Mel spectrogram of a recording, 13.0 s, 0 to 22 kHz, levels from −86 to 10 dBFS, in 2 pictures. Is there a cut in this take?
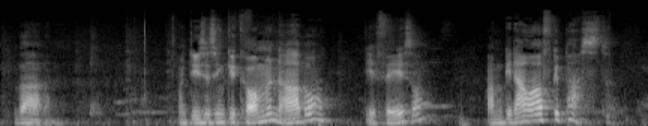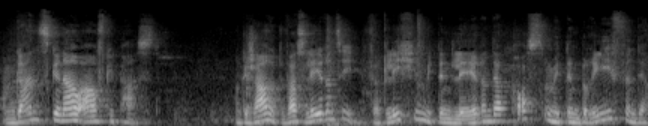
no; 0 cuts

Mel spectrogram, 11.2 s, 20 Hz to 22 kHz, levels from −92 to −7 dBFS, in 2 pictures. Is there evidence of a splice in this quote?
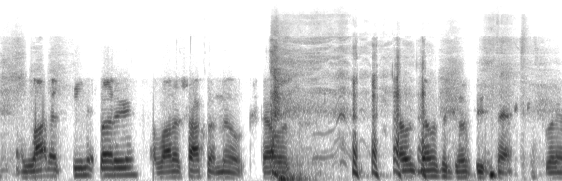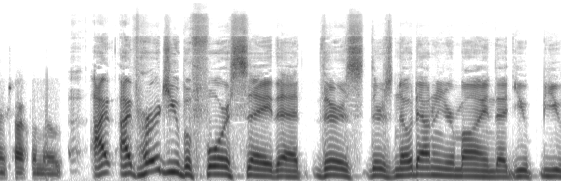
yes; 1 cut; at 1.4 s

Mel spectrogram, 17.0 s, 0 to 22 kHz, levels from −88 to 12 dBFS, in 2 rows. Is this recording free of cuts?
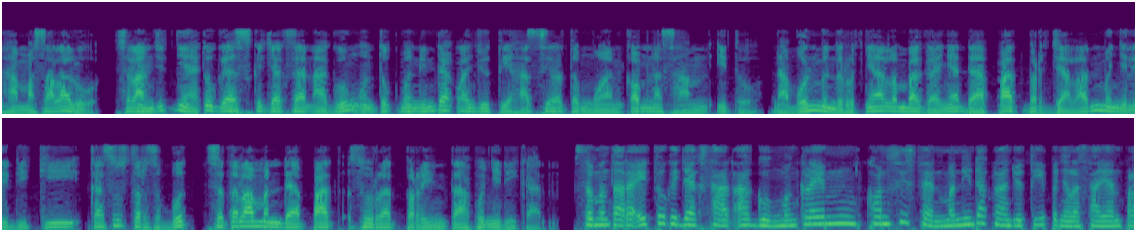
no; 2 cuts; at 1.5 s, 5.7 s

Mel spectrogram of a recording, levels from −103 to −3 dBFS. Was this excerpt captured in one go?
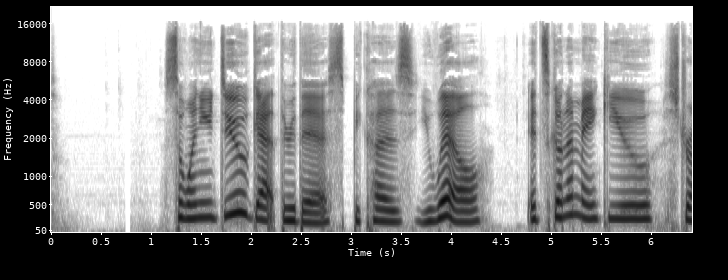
yes; 0 cuts

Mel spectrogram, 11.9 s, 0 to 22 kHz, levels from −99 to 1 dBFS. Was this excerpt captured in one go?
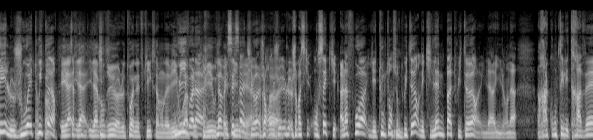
yes; 0 cuts

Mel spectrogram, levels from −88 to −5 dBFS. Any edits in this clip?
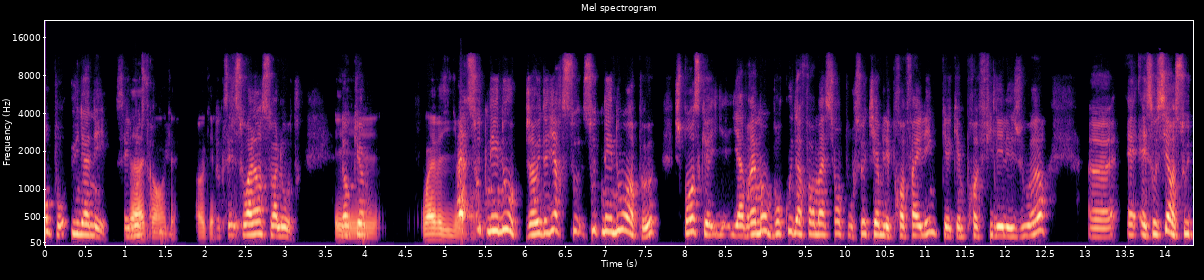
no; 0 cuts

